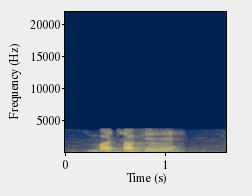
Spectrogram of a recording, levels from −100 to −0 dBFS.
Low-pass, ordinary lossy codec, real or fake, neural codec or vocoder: 3.6 kHz; AAC, 16 kbps; real; none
